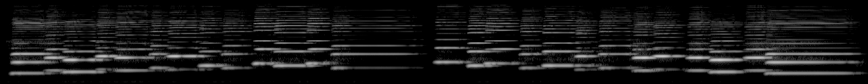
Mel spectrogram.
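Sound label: C Major Couplets Jig, harmonica; The animals went in two by two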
